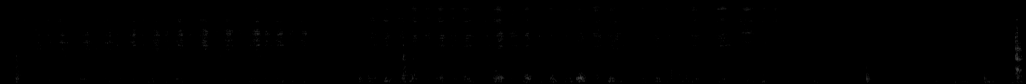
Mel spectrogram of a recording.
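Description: A green colored pencil is rubbed in quick shading strokes over the tree area of a flat paper coloring book page on a table while the other hand steadies the sheet. The result is a bright, dry, scratchy rasp in rapid back-and-forth bursts, with a brief pause just after three seconds. It tapers to faint, sparse strokes near the end.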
